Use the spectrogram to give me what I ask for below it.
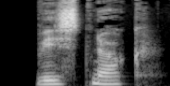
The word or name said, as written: vistnok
